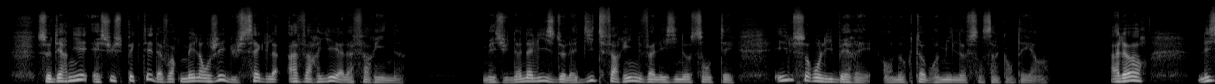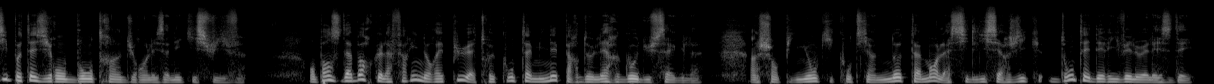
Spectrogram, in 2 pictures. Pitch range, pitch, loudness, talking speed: 110-155 Hz, 125 Hz, -33 LUFS, 165 wpm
